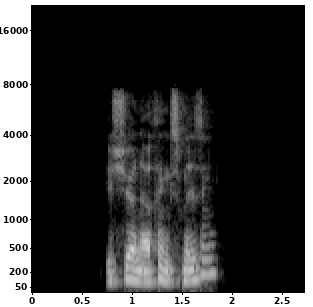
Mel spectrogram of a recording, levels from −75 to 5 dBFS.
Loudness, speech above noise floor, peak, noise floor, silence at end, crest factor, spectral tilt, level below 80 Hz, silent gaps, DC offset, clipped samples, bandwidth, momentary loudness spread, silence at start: -20 LUFS; 67 dB; -2 dBFS; -86 dBFS; 0.9 s; 20 dB; -5.5 dB/octave; -60 dBFS; none; under 0.1%; under 0.1%; 8 kHz; 15 LU; 0.75 s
